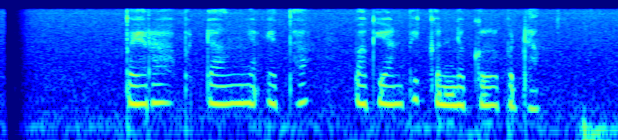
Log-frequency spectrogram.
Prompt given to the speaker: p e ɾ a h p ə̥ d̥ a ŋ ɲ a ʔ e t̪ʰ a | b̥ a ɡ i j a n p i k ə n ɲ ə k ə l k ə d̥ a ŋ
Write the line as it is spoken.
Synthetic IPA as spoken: p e ɾ a h p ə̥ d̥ a ŋ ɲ a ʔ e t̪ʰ a | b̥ a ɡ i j a n p i k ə n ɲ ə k ə l p ə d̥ a ŋ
